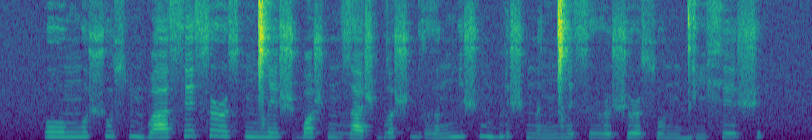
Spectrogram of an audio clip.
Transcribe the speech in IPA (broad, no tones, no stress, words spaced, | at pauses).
oŋoʃ usmbases ə˞s ŋ͡ǀeʃɓɒʃ nzaʃdɒʃ ɡʱə ŋiʃmbeʃnə ŋ͡ǀɪsɦə˞ʃə˞su ndixeʃ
